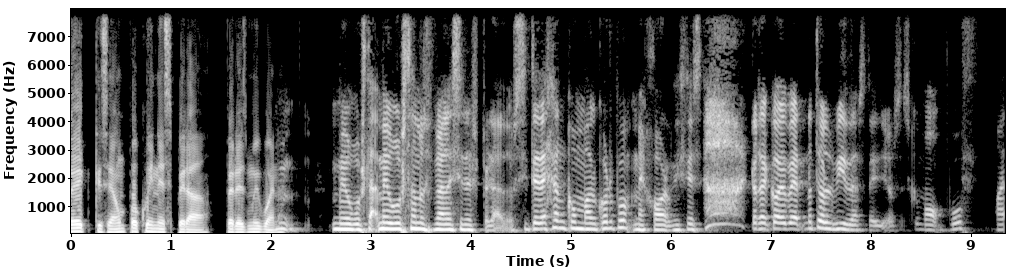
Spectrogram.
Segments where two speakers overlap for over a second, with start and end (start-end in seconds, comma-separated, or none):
none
